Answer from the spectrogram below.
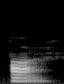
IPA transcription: ɚ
